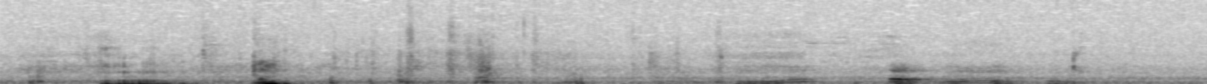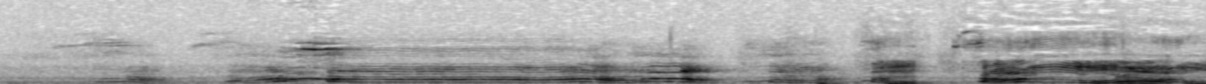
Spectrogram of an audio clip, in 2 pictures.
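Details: Red the dog, indoors with its ball stuck, gives a run of wavering, harmonic, talk-like whines and moaning howls that rise and fall. They grow longer and louder toward the end, with a person's voice between them.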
